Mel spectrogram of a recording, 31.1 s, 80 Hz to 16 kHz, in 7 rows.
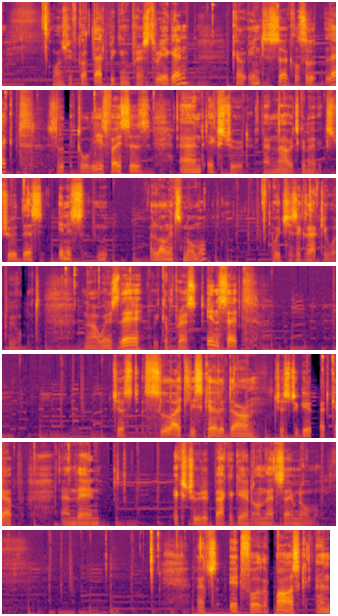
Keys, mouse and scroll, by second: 1.6 3, 2.8-6.0 drag, 6.0-7.1 middle drag, 7.1 e, 14.6-16.0 middle drag, 16.0 i, 22.6-23.7 middle drag, 23.7 e, 29.0-31.1 middle drag.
